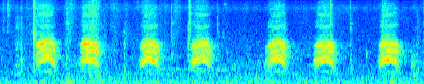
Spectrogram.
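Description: A crow cawing seven times in short, evenly spaced caws, some falling in pairs.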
